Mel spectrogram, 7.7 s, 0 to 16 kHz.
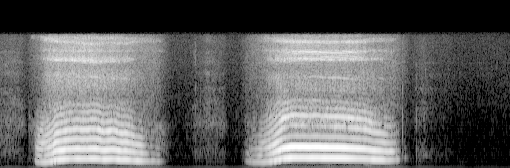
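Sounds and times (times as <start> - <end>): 
person imitating wind howling through a forest: 0.6 - 2.4, 3.7 - 6.0.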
